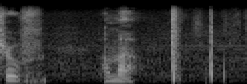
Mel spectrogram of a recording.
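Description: A man speaks briefly up close.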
